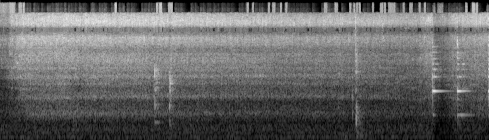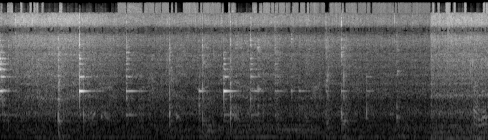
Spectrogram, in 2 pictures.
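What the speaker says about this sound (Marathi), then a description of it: "हिंग यामध्ये टॅमॅटो घालते बारीक चिरून घेतलेलं" Finely chopped tomato tipped into hot oil seasoned with asafoetida, a steady close sizzle and fry with stirring clatter and scraping, sharper bursts of spattering in the middle and later moments.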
